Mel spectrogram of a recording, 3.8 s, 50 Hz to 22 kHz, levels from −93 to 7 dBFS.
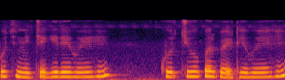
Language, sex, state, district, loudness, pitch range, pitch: Hindi, female, Bihar, Bhagalpur, -18 LUFS, 225-245 Hz, 230 Hz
